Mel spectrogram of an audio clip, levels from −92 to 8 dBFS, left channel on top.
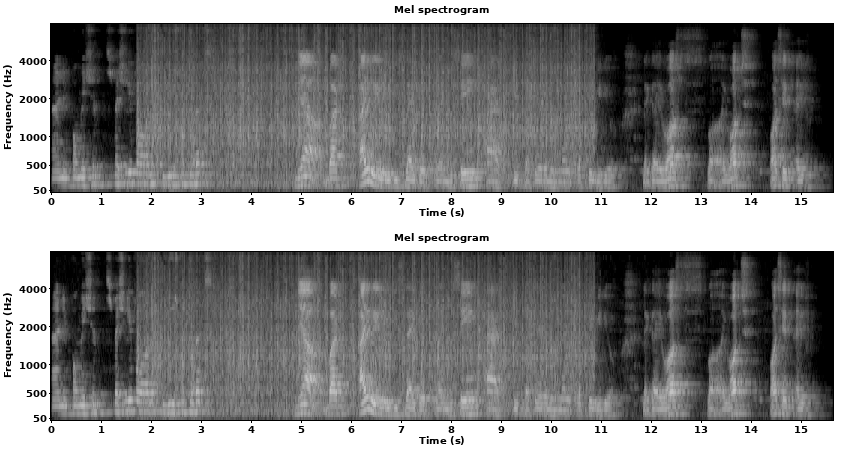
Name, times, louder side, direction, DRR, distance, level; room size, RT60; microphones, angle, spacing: voice 1, 0.0-3.2 11.8-12.3 13.4-13.5, right 2 dB, 50° right, 2 dB, 3.0 m, -30 dB
sound 1, 1.7-10.9, equal, ahead, 1.4 m, -35 dB
voice 2, 4.9-14.0 14.4-15.2, right 2 dB, 30° right, 3 dB, 2.1 m, -27 dB
25.0 x 15.0 x 9.1 m, 0.83 s
head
